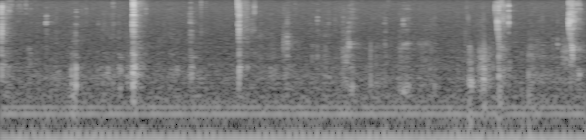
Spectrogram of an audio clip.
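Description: Close-miked chewing of a mouthful of beef tendon meatball (bakso urat) in chili sauce: irregular sharp, wet mouth clicks and squelches.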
